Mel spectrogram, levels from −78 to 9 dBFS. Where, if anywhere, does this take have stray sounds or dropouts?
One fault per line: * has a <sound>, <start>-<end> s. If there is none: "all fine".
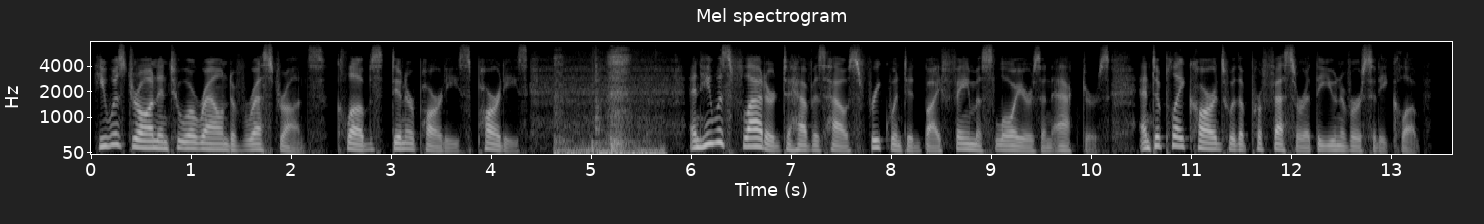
* has a breath, 4.6-5.8 s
